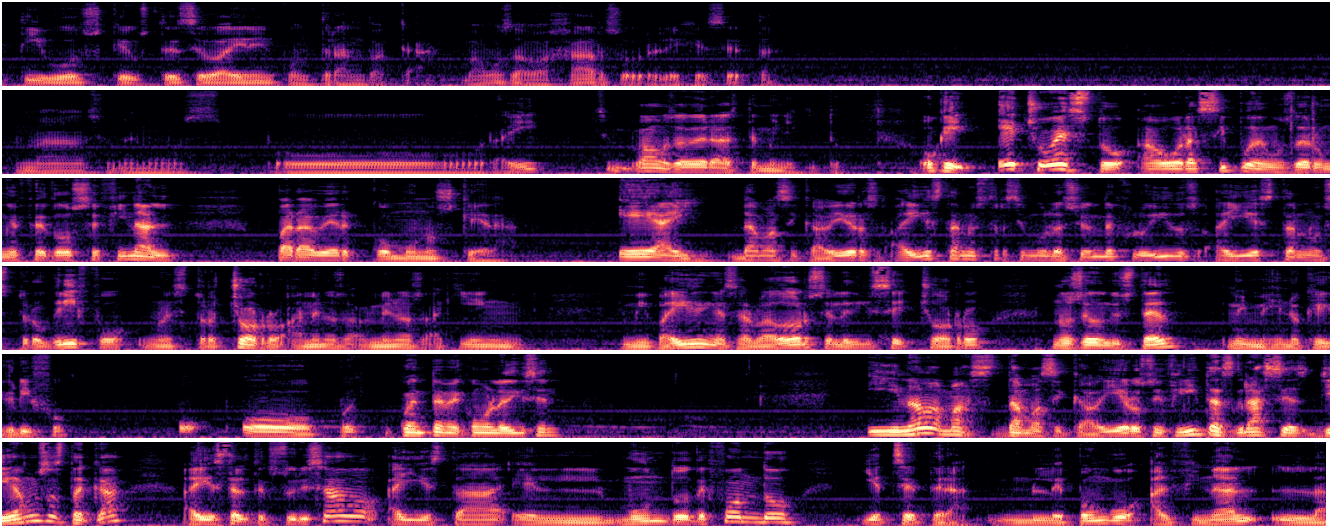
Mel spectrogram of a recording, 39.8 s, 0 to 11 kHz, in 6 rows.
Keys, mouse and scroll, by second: 4.3-10.9 drag, 14.8 F12.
